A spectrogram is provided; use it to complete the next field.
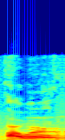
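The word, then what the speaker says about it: hour: Our spell H O U R.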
